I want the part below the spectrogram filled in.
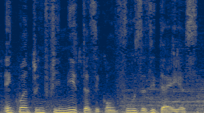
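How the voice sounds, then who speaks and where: Um homem como narrador de radionovela, lendo um texto roteirizado de forma dramática. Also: male voice, medium pitch, unhurried, very noisy. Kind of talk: dramatic scripted radio drama narration.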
